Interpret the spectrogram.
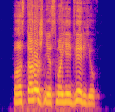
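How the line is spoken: Grumbling. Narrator (Russian): проворчал Джилин

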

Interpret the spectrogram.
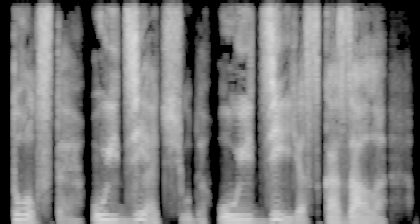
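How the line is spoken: Rude hiss. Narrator (Russian): грубо зашипела я

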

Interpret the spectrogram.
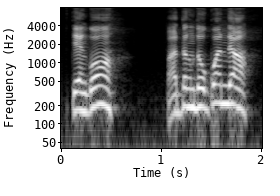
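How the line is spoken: Calling out. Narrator (Chinese): 他又叫道

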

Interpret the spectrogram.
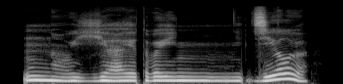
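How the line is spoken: Stammering. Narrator (Russian): сказала она, совсем уж явно заикаясь

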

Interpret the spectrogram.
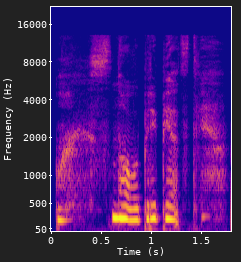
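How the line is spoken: Pained whisper. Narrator (Russian): с болью прошептала госпожа Бонасье

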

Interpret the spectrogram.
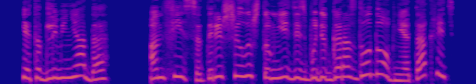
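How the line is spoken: Happy squeal. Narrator (Russian): Взвизгнула счастливо

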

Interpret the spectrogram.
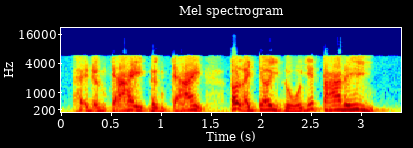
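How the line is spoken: Shouted. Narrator (Vietnamese): Chu Bá Thông quát lên

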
